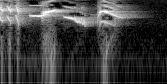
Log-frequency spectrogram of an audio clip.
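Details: Contest-ready caged oriental magpie-robin: a short phrase of quick chirps and then clear, slurred whistles dipping and rising, ending abruptly with silence after.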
